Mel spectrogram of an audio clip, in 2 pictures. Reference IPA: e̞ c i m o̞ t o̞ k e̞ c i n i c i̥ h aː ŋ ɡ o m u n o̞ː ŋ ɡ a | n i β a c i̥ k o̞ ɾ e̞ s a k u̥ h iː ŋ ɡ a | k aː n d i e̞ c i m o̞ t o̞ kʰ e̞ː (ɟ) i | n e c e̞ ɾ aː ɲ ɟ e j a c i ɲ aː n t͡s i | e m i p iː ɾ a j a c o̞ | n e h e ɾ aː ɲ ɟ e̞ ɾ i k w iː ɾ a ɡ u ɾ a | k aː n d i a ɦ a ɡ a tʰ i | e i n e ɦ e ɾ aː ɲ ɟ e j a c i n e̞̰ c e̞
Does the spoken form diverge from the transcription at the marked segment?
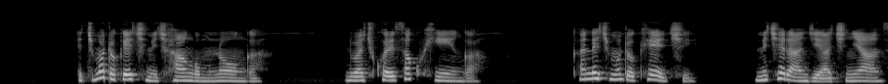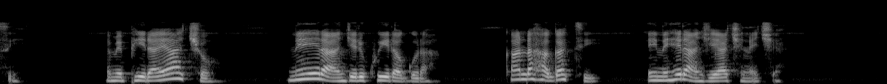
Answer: yes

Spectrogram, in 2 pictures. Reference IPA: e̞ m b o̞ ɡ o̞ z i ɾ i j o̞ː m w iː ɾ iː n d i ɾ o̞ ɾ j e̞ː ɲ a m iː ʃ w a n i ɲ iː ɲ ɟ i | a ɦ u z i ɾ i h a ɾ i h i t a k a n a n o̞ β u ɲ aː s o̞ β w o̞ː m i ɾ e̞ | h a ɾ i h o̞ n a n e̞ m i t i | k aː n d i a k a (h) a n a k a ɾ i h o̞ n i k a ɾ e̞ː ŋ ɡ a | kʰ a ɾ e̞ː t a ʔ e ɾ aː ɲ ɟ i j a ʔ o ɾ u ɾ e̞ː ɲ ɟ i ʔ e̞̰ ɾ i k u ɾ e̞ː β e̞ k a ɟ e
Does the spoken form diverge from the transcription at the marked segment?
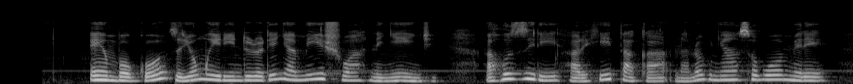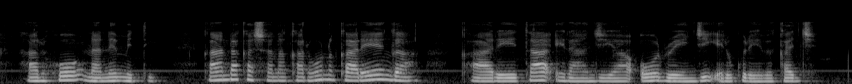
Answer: yes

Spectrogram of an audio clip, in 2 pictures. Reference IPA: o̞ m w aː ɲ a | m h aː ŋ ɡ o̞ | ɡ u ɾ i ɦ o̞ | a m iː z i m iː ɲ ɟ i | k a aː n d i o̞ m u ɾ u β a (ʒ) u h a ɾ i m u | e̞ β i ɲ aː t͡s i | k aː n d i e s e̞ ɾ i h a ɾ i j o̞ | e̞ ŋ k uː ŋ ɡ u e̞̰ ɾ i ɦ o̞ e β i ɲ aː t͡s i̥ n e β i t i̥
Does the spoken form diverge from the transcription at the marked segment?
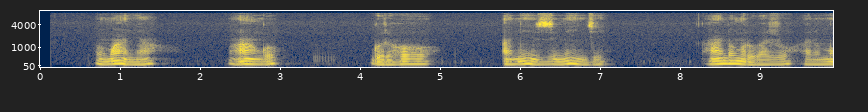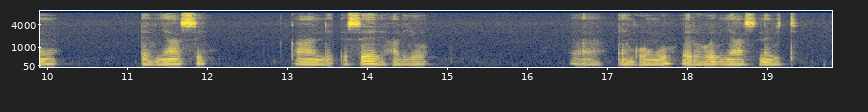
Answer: no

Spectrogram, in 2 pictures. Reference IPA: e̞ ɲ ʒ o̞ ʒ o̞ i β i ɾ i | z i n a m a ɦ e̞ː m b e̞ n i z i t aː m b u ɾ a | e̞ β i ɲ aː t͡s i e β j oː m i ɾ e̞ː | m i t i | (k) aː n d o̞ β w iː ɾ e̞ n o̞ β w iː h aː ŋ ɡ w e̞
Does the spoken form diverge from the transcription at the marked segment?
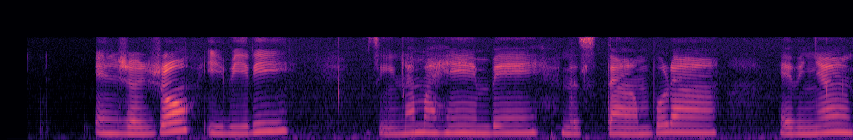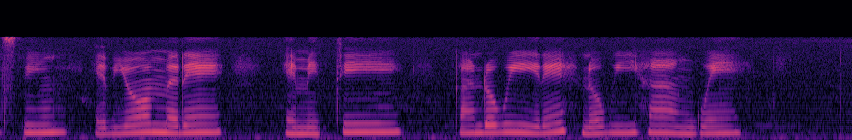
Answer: no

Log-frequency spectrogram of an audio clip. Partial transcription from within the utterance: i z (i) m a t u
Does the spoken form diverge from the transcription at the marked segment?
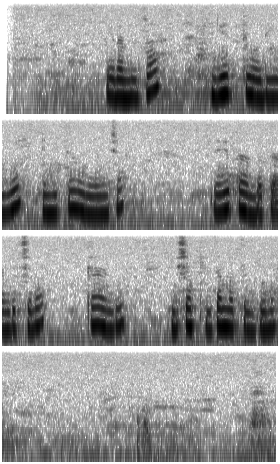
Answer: yes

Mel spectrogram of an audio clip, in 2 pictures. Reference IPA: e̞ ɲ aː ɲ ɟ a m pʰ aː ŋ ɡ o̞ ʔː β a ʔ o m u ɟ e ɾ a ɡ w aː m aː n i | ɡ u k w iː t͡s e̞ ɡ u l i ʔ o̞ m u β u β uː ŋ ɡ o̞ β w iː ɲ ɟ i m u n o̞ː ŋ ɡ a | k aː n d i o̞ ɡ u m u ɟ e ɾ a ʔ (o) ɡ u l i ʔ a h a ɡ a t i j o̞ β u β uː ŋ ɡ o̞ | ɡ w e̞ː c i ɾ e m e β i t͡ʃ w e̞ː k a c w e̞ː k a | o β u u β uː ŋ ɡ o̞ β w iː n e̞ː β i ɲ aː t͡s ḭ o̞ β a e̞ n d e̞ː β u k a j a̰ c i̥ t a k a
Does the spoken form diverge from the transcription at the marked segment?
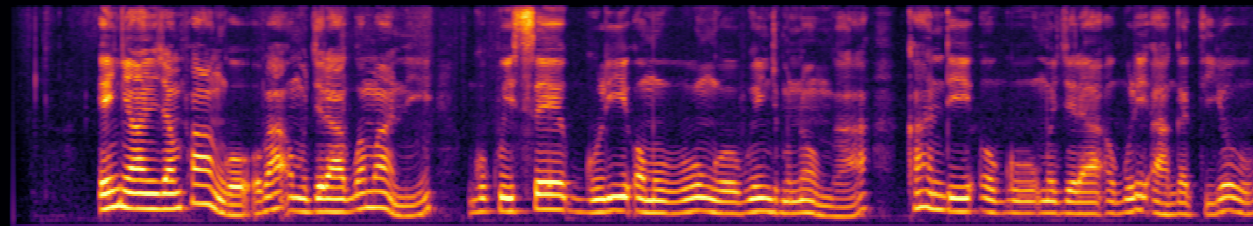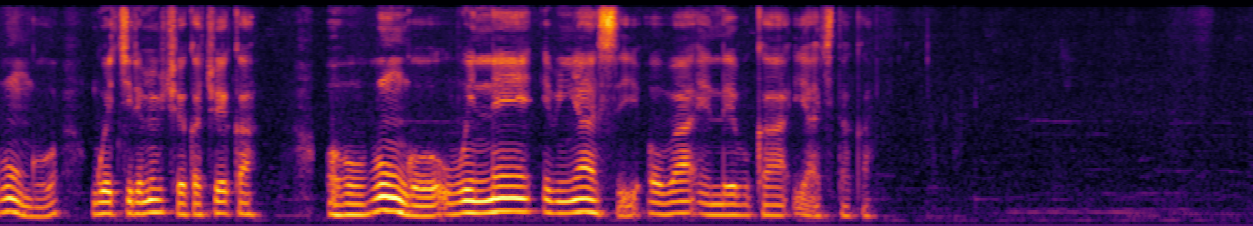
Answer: no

